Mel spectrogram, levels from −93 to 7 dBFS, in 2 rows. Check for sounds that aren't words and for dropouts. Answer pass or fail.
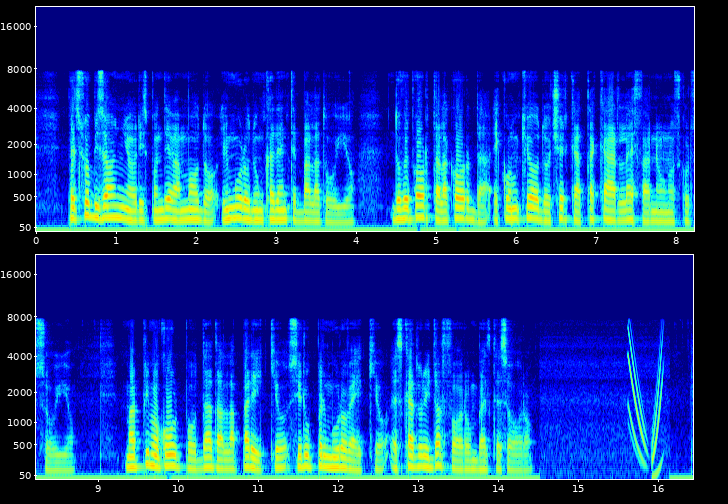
fail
